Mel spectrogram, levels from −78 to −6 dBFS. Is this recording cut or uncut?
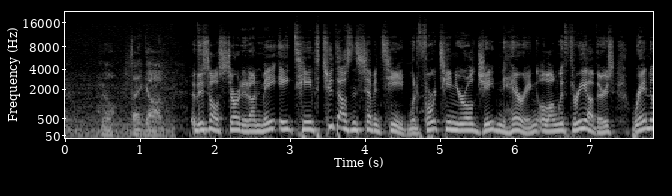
uncut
